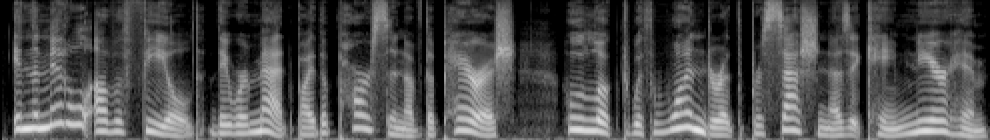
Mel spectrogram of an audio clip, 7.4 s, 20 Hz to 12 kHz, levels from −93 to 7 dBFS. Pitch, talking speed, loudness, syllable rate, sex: 225 Hz, 220 wpm, -16 LUFS, 5.1 syllables/s, female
